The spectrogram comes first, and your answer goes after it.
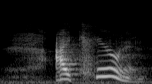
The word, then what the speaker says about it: Icariin: The active ingredient that gives it its aphrodisiac properties is something, now don't get me to mispronouncing, baby child. Icariin.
